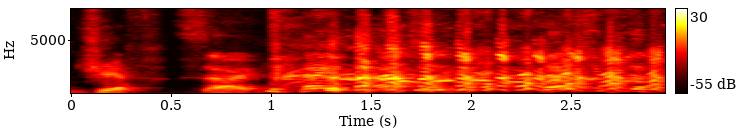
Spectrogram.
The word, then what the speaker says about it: Giff: Yankee today no Jesus it's pronounced Jiff sorry that should be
